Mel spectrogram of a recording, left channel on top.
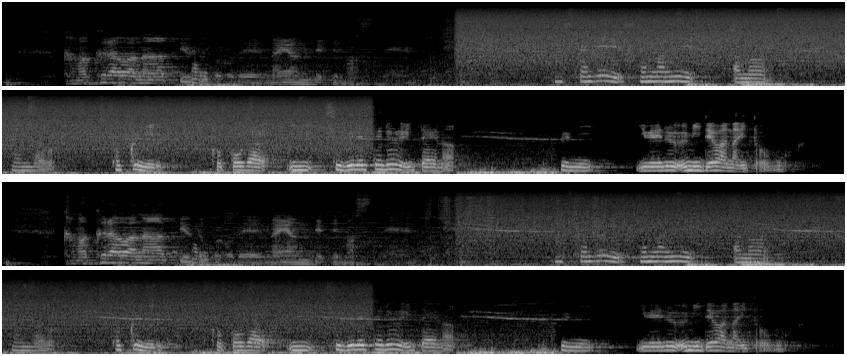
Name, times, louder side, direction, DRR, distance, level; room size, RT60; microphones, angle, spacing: voice 1, 0.1-4.1 4.5-5.0, right 3 dB, 35° right, 7 dB, 2.4 m, -40 dB
sound 1, 1.2-2.8 3.4-3.6 4.3-4.9 5.2-5.3 5.5-5.6 5.8-14.0, right 1 dB, 70° right, 1.5 m, -35 dB
sound 2, 4.1-14.7, right 3 dB, 55° right, 4.2 m, -49 dB
sound 3, 4.5-12.2, left 5 dB, 20° left, 0.9 m, -38 dB
voice 2, 5.5-6.9 7.3-7.7 8.5-9.0 9.5-10.0 10.5-13.0 14.0-14.4 14.8-16.3, left 2 dB, 50° left, 12 dB, 1.0 m, -28 dB
25.5 x 20.5 x 7.2 m, 0.92 s
head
